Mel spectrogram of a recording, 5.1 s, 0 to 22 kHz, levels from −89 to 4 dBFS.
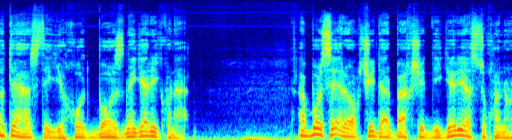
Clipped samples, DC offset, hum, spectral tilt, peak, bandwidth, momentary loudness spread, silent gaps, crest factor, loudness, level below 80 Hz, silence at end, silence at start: under 0.1%; under 0.1%; none; -5.5 dB/octave; -6 dBFS; 16 kHz; 11 LU; none; 14 dB; -20 LUFS; -34 dBFS; 0 s; 0 s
